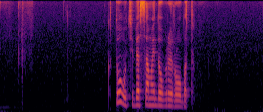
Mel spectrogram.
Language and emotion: Russian, neutral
